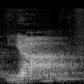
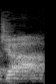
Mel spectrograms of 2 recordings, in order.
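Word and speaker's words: יה: and this is translated Yah. From the Gutenberg Press, we have this spelling. Looks like Jah. Sounds like Jamaican reference to God, right? Jah. But the Germans pronounce the J as a Y, just like they the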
